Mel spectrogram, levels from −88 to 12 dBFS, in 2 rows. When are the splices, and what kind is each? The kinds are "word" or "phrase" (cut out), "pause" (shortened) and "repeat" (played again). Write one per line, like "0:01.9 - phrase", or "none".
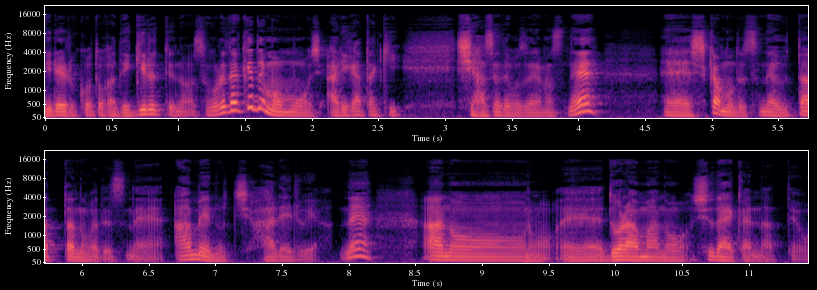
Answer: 0:07.9 - pause
0:09.3 - word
